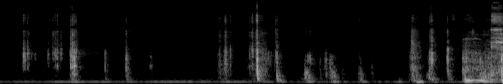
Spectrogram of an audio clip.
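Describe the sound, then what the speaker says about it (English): Scissors snip a slit through folded paper in a series of sharp, close cuts and rustles, with a steady low hum underneath and a louder crinkle of paper handling at the end. "then we'll just cut just that one slit"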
